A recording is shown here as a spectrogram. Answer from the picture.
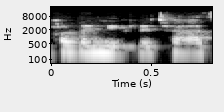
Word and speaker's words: polynucleotides: in aesthetic medicine, and polynucleotides will be up there at the top. So what are I never know how to say it. Poly what? Polynucleotides. Polynucleotides. Nucleotides. Yeah, that's it.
